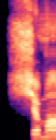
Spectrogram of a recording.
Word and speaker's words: क्षमा: मैं का शमा चाहेगा। शमा नहीं क्षमा होता है।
